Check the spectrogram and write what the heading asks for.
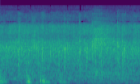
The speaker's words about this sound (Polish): Oklaski. Oklaski.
